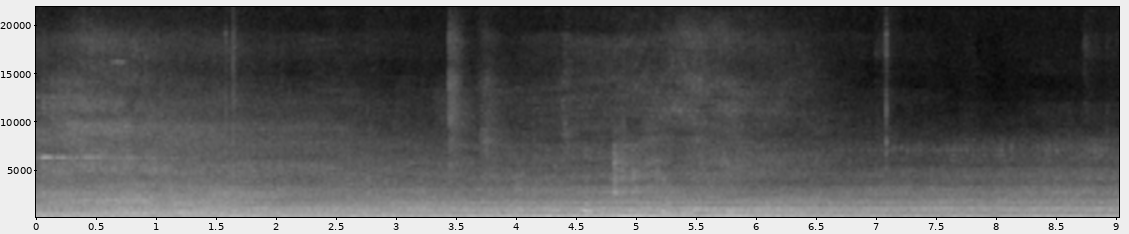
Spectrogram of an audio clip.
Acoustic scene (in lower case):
street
